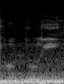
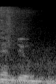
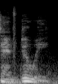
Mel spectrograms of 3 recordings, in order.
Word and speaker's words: andouille: Yeah, so it's andouille. Even though it looks like andouille.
